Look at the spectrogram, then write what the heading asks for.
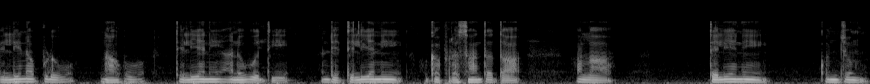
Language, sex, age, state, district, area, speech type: Telugu, male, 18-30, Andhra Pradesh, Chittoor, urban, spontaneous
